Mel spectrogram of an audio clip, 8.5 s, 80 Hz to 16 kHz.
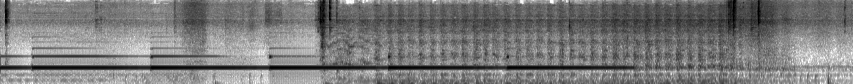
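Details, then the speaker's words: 2000 Chevrolet Silverado 1500 Z71 V8 with a fresh battery and fuel pressure of only 12 psi against a 55–62 psi spec. The starter spins about four seconds; it fires but won't run. Crank no start due to a bad fuel pump. "It fires, but it just doesn't run, obviously, because of the fuel pressure."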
